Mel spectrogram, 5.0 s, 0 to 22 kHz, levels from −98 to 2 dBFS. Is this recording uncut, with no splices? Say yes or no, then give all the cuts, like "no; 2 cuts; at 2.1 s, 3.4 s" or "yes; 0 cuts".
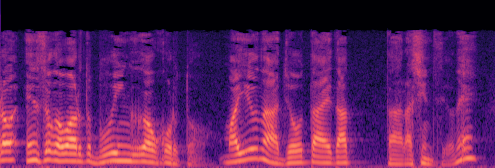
yes; 0 cuts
